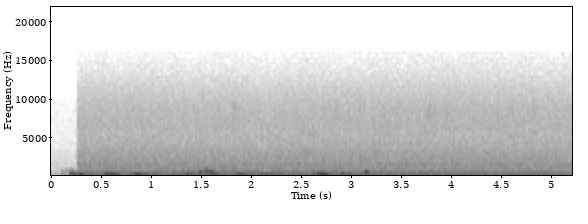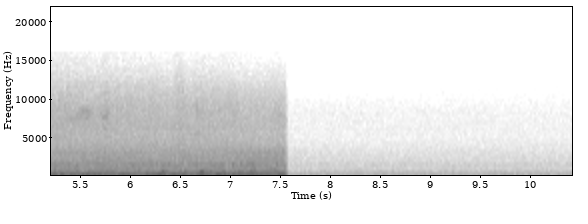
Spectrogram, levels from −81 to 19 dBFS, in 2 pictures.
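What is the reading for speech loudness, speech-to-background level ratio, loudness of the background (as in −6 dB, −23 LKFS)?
−23.0 LKFS, 4.5 dB, −27.5 LKFS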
